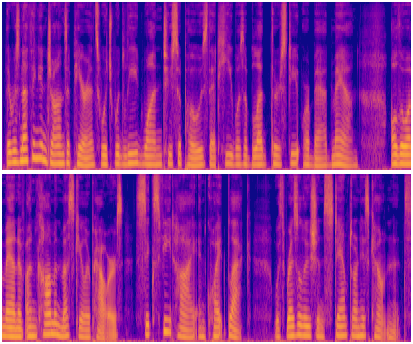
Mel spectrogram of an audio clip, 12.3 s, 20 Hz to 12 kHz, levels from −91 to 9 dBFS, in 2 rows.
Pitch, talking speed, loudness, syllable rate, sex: 165 Hz, 195 wpm, -18 LUFS, 5.7 syllables/s, female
